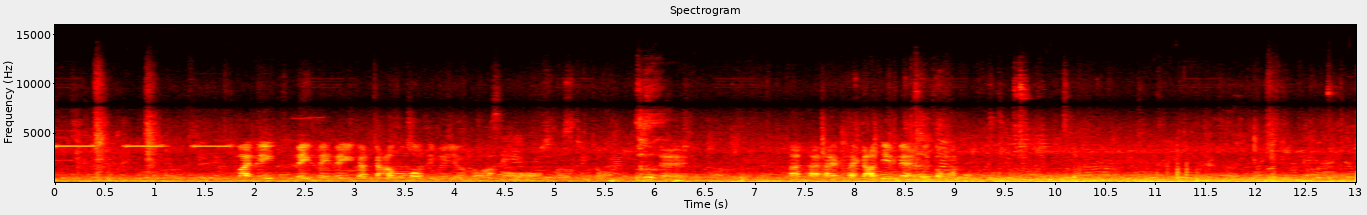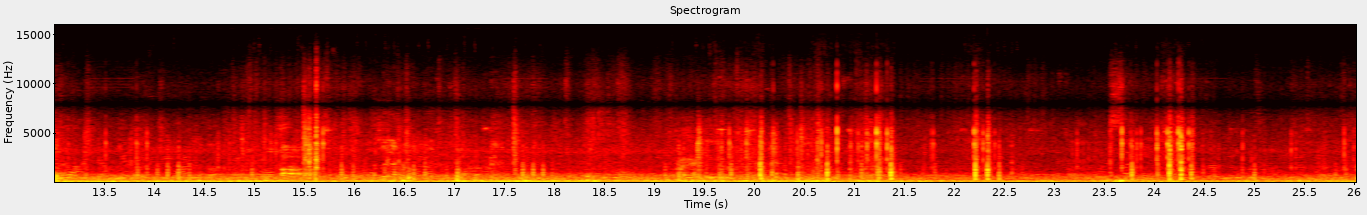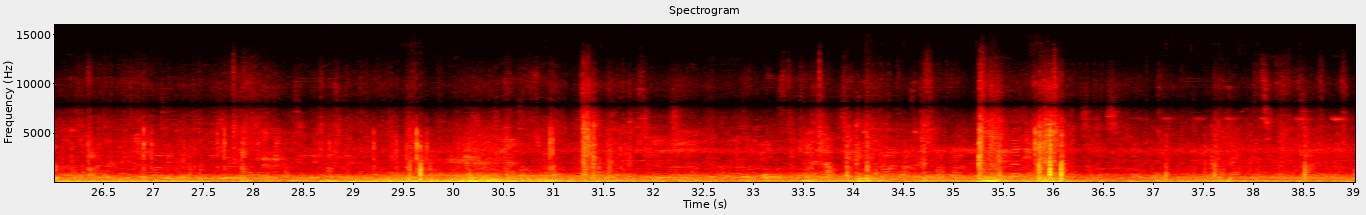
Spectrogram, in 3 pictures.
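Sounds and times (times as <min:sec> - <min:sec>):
bus engine running: 0:00.0 - 0:39.0.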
